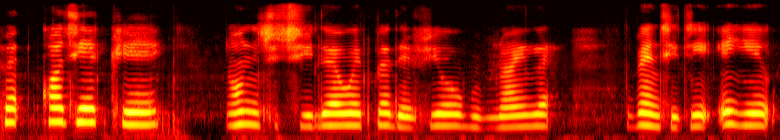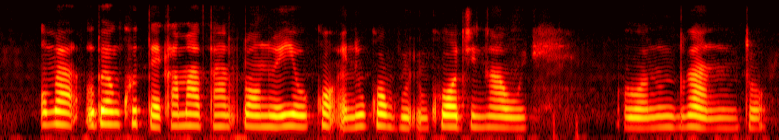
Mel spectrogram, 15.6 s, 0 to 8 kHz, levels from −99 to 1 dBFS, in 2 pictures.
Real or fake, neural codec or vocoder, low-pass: fake; codec, 24 kHz, 3.1 kbps, DualCodec; 7.2 kHz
